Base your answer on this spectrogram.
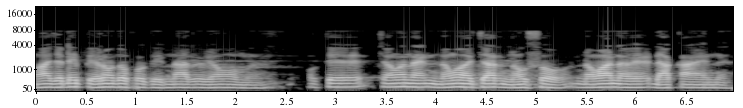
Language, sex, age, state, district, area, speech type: Sindhi, male, 45-60, Gujarat, Junagadh, urban, spontaneous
